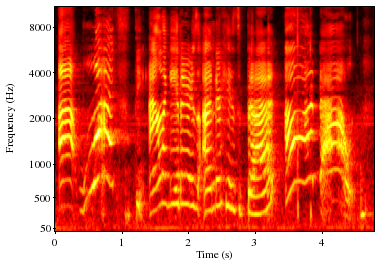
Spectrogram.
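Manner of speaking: high loud disbelief into laughing cry; shocked squeal. Acted. Hearing the alligator is back, squealing laughing shock. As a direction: squeal in alarm.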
